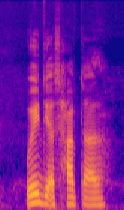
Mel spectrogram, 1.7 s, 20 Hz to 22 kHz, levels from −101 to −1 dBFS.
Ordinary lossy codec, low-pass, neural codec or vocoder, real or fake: none; none; none; real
